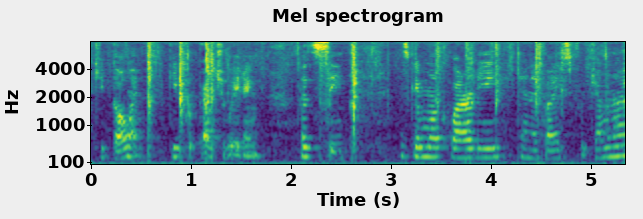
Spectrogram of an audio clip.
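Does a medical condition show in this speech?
No.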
